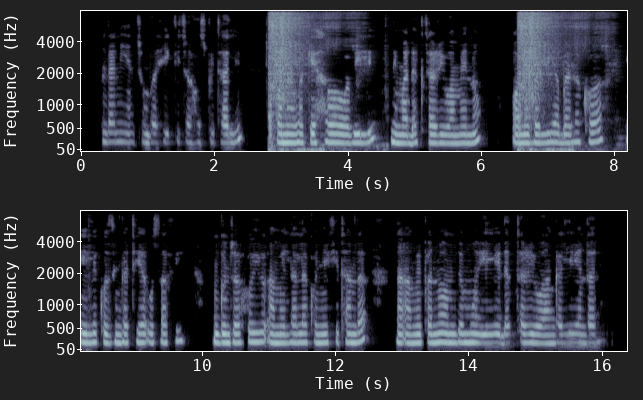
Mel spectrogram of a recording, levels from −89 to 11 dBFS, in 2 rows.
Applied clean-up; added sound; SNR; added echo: classical method log-MMSE.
